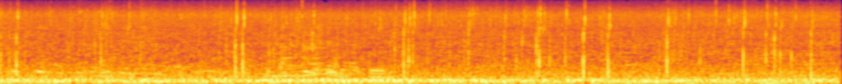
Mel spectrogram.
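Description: Rain falling steadily, with frequent irregular sharp ticks of drops over a constant low rumble of wind on the microphone.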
